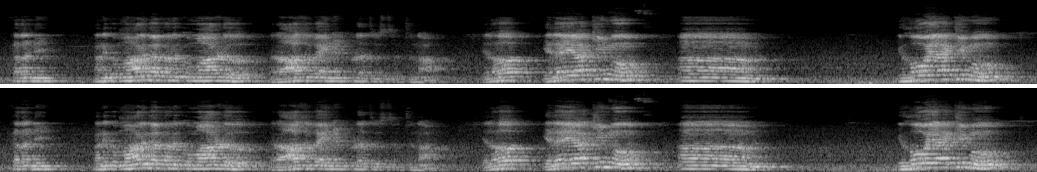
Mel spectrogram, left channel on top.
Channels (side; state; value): both; normal; correlation 0.25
